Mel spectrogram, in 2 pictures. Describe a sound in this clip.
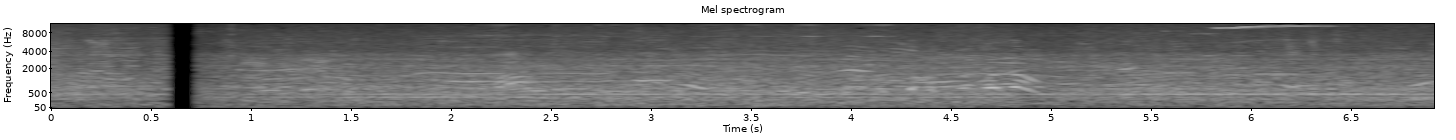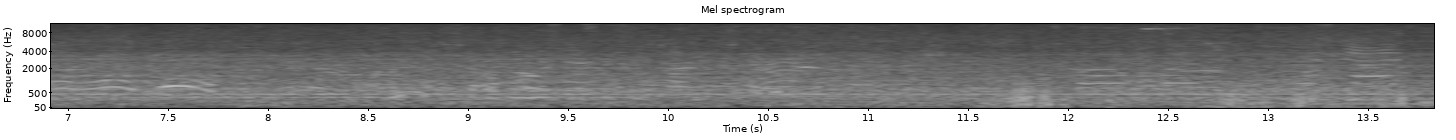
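A crowd of young people chatters outdoors, many voices overlapping at a distance.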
